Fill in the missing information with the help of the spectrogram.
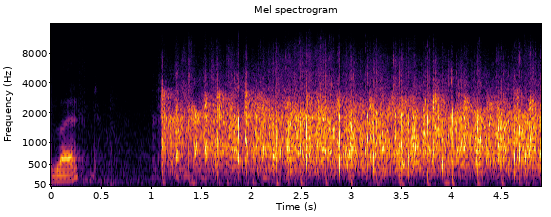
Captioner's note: audience applauds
